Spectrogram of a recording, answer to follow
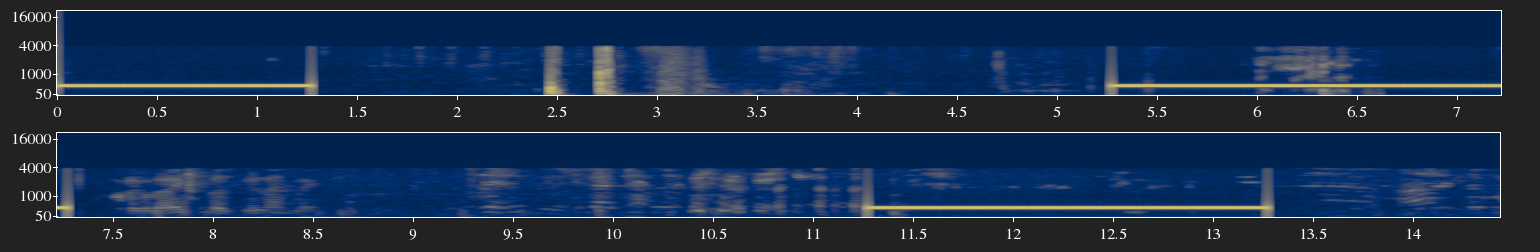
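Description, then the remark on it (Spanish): A steady telephone ringback tone sounds three times while a call is being placed, each tone about two seconds long with long pauses between, while people talk and rustle in the gaps. “Le voy a marcar.”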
